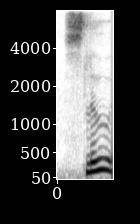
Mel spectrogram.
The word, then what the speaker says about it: Slough: not from the UK, Slough isn't pronounced like though, it isn't pronounced like through, it isn't pronounced like thought, it isn't pronounced like cough, and it isn't pronounced like rough, although sloughs are, and rough is, of course, a perfect adjective to describe it. No, Slough is pronounced like the British English plough, or plough, as the Americans would have it.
